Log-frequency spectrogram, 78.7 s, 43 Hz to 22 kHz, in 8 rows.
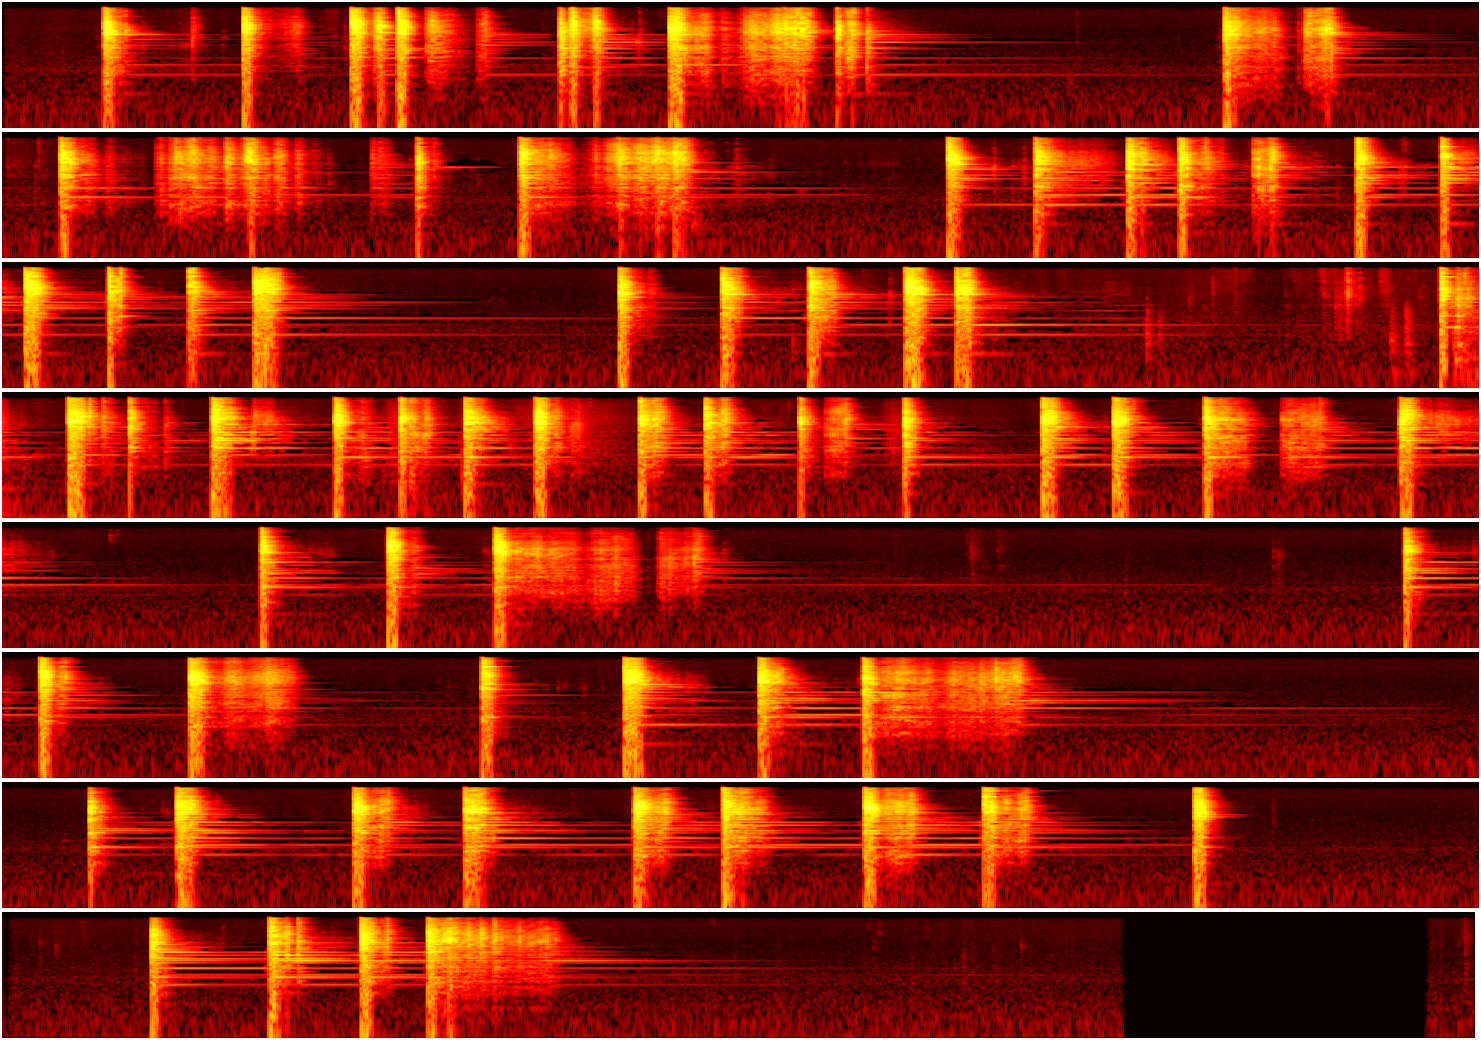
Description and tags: sword against sword
Swords clashing in a fight. Pure clashing sounds, created with a bastard sword (one-hand-and-a-half, forged for exhibition-fights) and a sharpening steel. Recorded on Zoom H2.
battle, clashing, combat, fight, fighting, knight, medieval, sword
